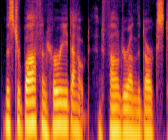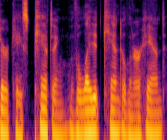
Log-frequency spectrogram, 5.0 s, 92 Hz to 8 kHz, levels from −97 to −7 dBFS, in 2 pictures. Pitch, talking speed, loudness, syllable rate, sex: 120 Hz, 225 wpm, -21 LUFS, 5.5 syllables/s, male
